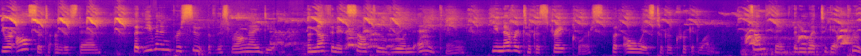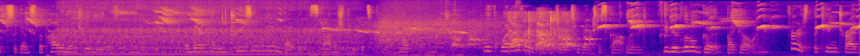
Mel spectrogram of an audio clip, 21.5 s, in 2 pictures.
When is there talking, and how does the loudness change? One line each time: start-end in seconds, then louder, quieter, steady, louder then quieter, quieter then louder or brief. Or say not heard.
0.0-21.4 steady.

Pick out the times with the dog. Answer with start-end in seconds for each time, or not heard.
3.4-5.4, 9.2-10.8, 16.4-18.2.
